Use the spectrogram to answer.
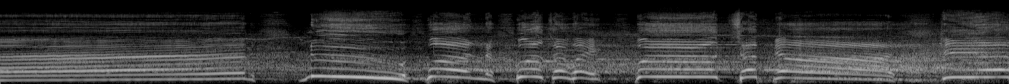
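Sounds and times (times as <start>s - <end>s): man announcing drawn-out calls: 1.8s - 10.0s.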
